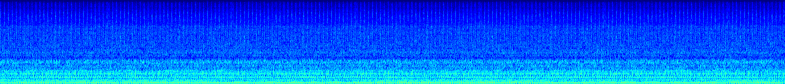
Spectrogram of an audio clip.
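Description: A tractor engine rumbles steadily.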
